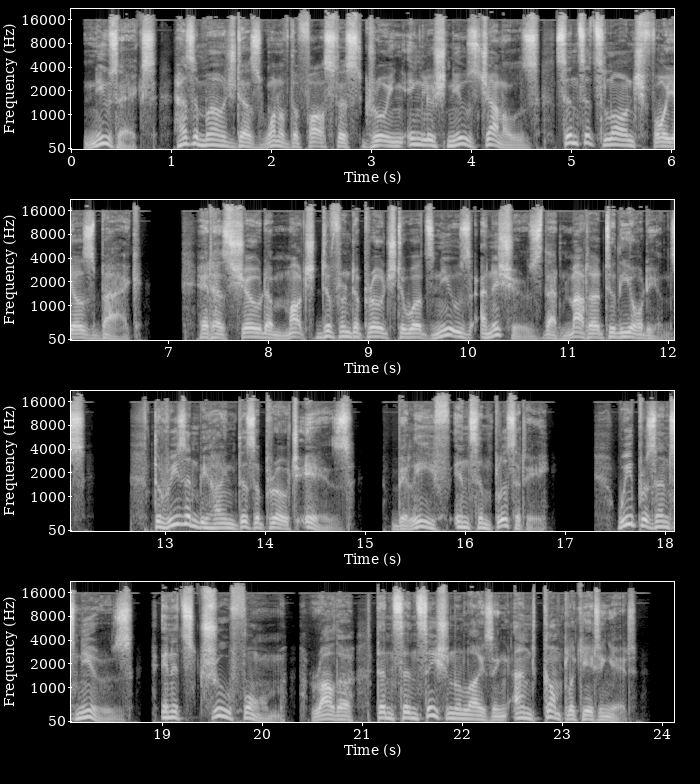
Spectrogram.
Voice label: English vo, male voice

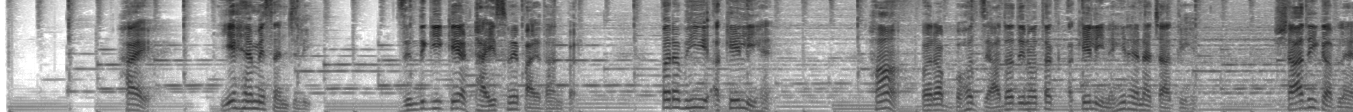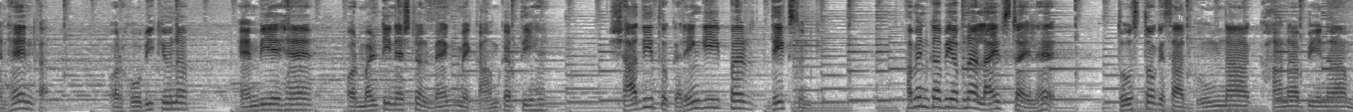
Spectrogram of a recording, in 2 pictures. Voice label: delhi, malevoice

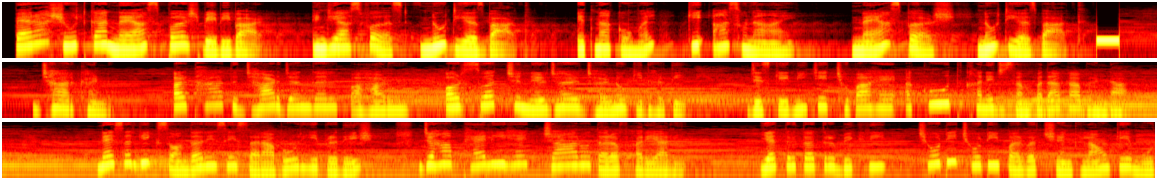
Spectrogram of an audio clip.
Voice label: female voice, delhi

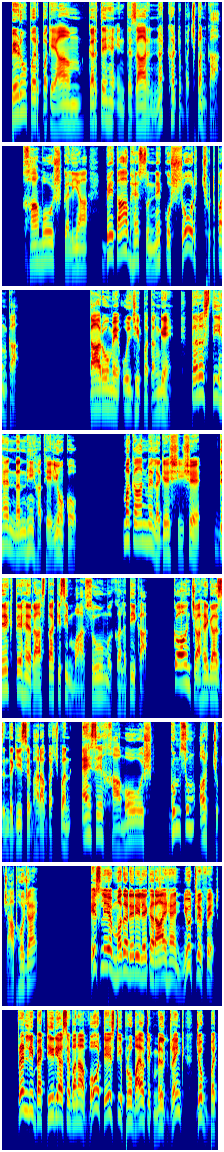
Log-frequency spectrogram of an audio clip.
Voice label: character, male voice

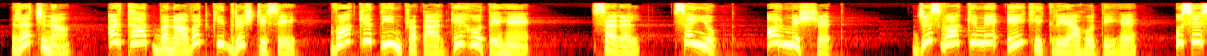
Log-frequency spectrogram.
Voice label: Hindi, female voice; EL Karak

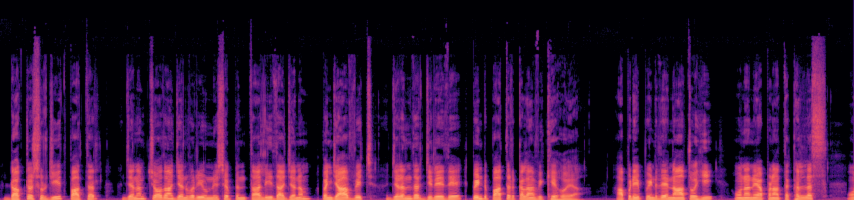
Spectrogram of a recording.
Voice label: punjabi, male voice

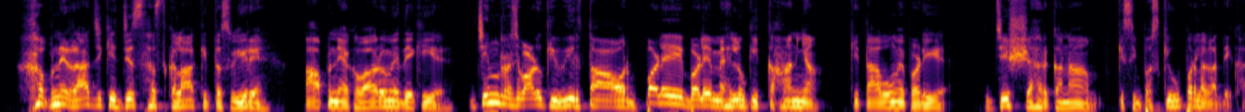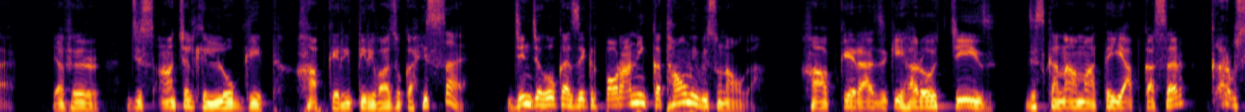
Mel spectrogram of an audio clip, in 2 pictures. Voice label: Hindi, male voice

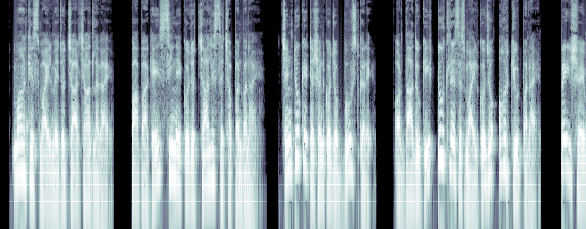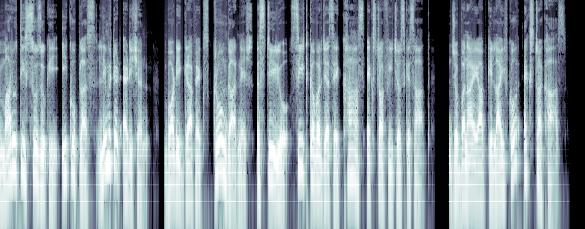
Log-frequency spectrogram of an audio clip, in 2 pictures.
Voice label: Hindi, male voice

